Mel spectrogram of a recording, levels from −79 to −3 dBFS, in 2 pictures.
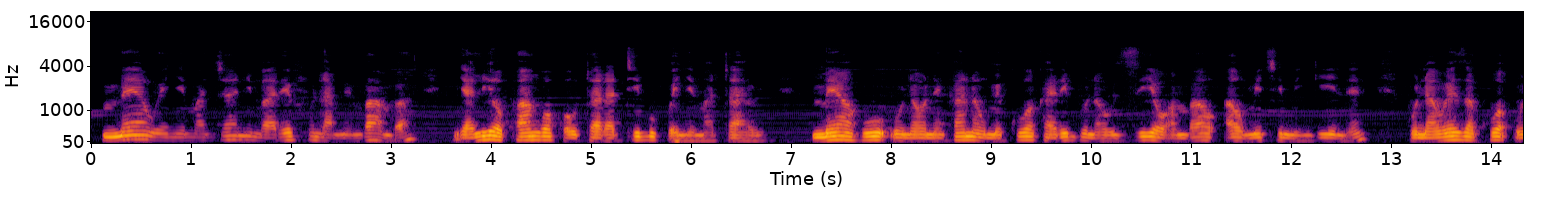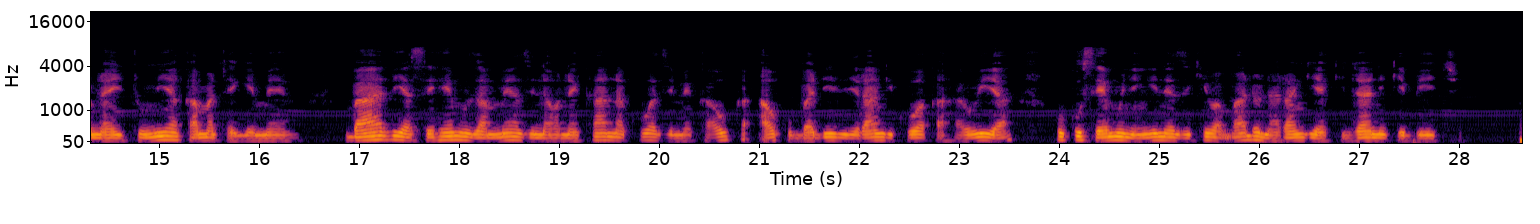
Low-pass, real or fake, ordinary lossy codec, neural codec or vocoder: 7.2 kHz; real; AAC, 32 kbps; none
